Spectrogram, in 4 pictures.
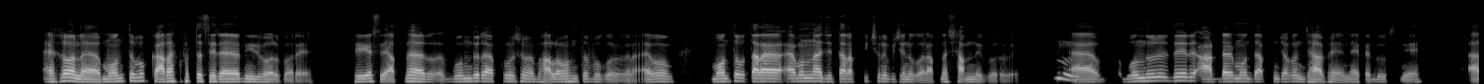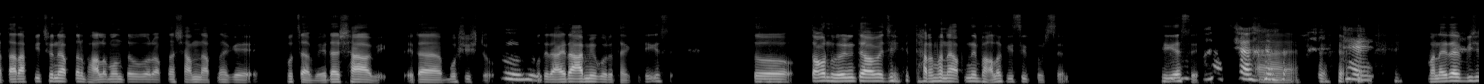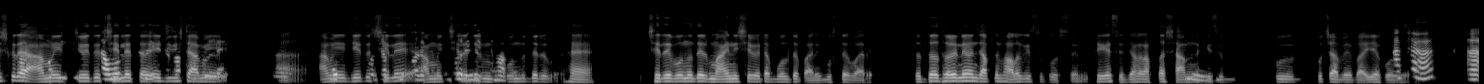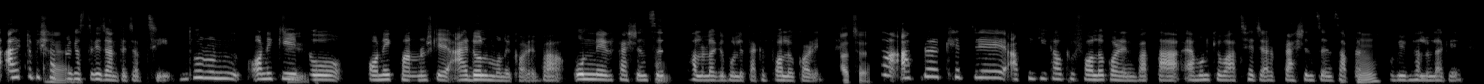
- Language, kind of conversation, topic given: Bengali, podcast, কেন আপনি মনে করেন মানুষ অন্যের স্টাইল নিয়ে মন্তব্য করে?
- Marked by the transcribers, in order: laughing while speaking: "কারা করতেছে"; static; laughing while speaking: "তার মানে আপনি ভালো কিছু করছেন"; laughing while speaking: "আচ্ছা, হ্যাঁ"; chuckle; unintelligible speech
